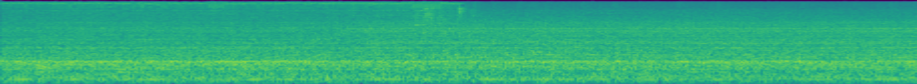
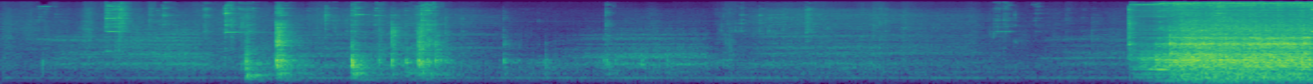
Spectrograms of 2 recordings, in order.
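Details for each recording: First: Beckett oil burner after repair of a broken plastic pump coupling: steady, even roar with no knocking, normal burner operation. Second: Beckett oil burner that won't reset or fire after owner's reset attempts, previously had a blocked oil line: motor spins up to a steady even whir with no pump note and no firing; pump coupling found stripped.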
